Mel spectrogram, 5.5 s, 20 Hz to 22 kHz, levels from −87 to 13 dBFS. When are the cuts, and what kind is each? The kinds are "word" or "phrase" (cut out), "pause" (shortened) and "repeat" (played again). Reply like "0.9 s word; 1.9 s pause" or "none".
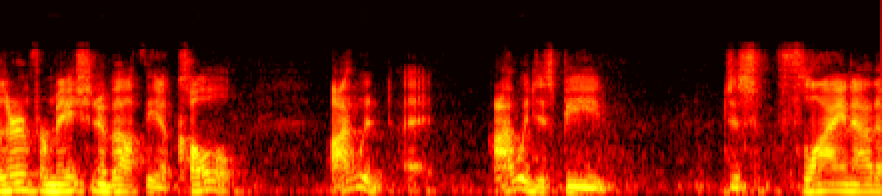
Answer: none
